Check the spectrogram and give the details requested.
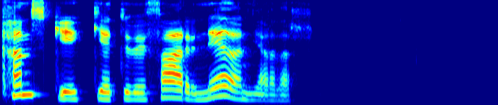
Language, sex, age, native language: Icelandic, female, 30-39, Icelandic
